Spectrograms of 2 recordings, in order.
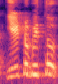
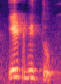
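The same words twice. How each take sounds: First: Said in the usual way. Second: एट बित्तु with the u of etu dropped; local colloquial pronunciation. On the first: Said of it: "इसको हम local accent में बोलते हैं". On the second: Shown as a demonstration. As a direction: run एट बित्तु together as "etbittu". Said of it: "local accent में बोलते हैं".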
